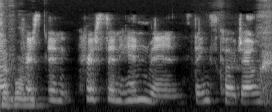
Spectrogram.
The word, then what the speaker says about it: Kristin Hinman: Can you pronounce it I'm for me? Kristin Hinman. Thanks, Kojo. Kristin Hinman.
